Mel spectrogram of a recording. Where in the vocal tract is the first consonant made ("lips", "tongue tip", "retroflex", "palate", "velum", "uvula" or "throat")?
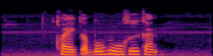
velum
